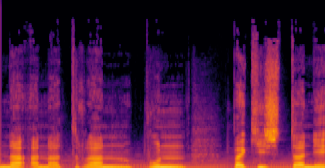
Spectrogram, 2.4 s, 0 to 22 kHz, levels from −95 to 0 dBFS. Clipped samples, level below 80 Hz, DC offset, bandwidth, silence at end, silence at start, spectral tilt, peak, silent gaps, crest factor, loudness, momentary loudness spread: under 0.1%; -44 dBFS; under 0.1%; 17 kHz; 0 s; 0 s; -5 dB/octave; -4 dBFS; none; 16 dB; -22 LUFS; 5 LU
